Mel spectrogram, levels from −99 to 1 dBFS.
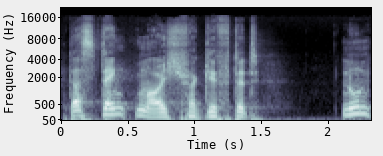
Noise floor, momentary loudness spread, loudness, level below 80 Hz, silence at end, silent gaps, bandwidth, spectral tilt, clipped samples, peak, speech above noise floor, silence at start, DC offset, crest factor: -55 dBFS; 7 LU; -16 LUFS; -34 dBFS; 0 s; none; 17.5 kHz; -4 dB/octave; under 0.1%; -2 dBFS; 39 dB; 0.05 s; under 0.1%; 16 dB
